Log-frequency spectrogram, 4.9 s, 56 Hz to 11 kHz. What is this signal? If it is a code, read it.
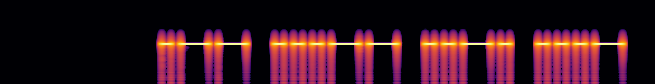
Morse code, heard as a keyed tone, about 17 wpm, 700 Hz. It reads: W3FV
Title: Easy Call Signs - 17wpm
